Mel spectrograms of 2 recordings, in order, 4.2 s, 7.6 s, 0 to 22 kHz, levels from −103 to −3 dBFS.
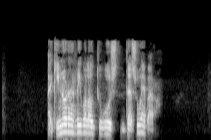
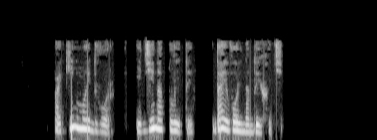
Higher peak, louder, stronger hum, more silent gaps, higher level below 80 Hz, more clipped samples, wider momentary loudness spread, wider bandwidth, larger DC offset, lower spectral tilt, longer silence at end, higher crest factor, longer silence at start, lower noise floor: first, 0 dBFS vs -6 dBFS; first, -17 LUFS vs -22 LUFS; neither; second, none vs 2.31-2.48 s, 2.57-2.71 s, 3.32-3.37 s, 3.92-4.25 s; about the same, -60 dBFS vs -56 dBFS; neither; about the same, 14 LU vs 16 LU; about the same, 7.8 kHz vs 7.8 kHz; neither; about the same, -4.5 dB/octave vs -5 dB/octave; second, 1.05 s vs 1.9 s; about the same, 20 dB vs 18 dB; second, 0.95 s vs 1.1 s; second, -84 dBFS vs under -90 dBFS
